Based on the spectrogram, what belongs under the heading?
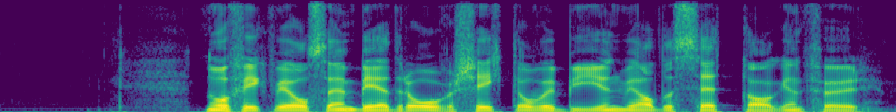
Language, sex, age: Norwegian, male, 52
